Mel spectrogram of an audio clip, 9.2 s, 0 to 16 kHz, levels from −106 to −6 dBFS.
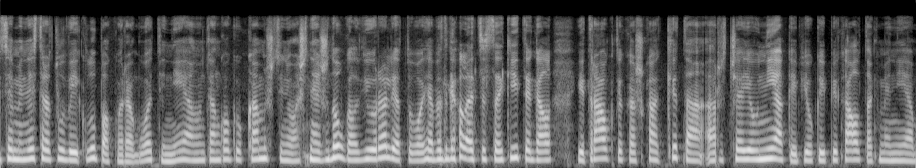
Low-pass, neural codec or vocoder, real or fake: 10.8 kHz; none; real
